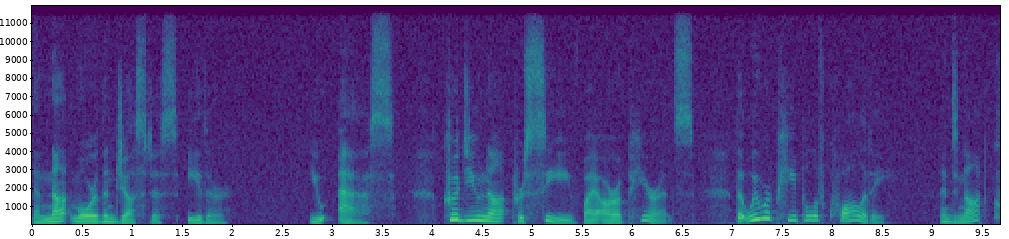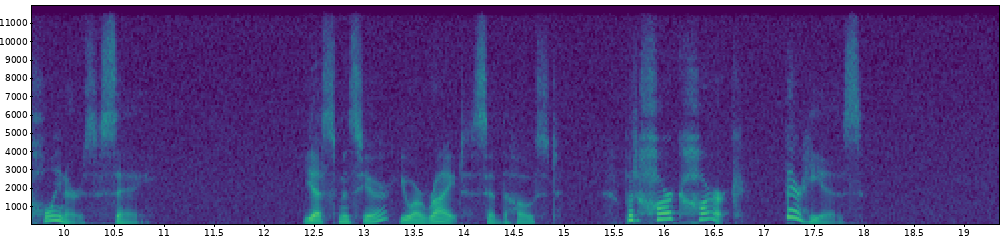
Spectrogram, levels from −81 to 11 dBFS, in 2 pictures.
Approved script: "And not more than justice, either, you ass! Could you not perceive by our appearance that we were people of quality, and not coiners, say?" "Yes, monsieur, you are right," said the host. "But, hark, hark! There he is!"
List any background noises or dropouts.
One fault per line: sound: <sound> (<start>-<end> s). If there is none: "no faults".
no faults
